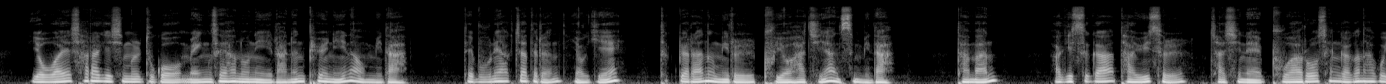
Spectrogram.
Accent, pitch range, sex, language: native, 105-130 Hz, male, Korean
